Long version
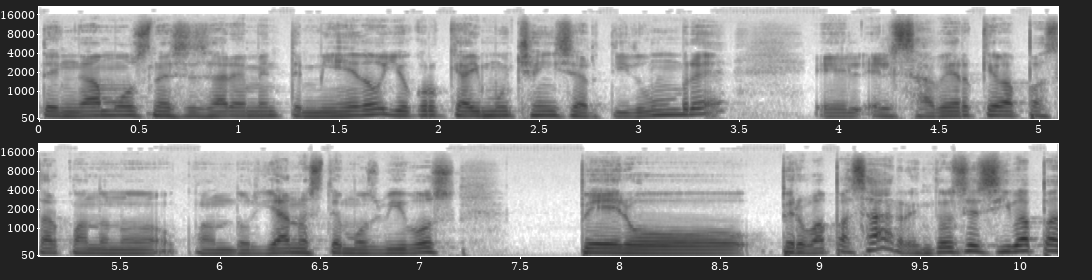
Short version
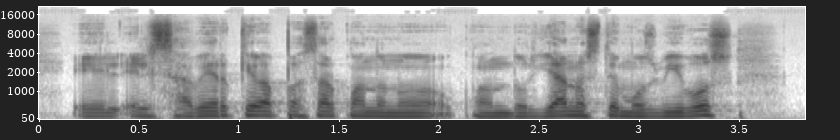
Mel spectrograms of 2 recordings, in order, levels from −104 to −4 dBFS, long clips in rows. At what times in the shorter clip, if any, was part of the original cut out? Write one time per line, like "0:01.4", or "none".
none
